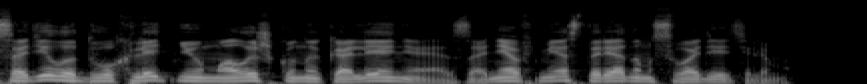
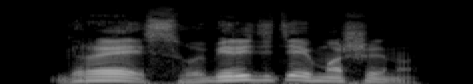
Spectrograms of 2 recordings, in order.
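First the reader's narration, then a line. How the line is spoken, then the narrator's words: Irritated speech. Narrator (Russian): раздраженно проговорил Питер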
